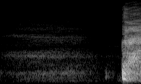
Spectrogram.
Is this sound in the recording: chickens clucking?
no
